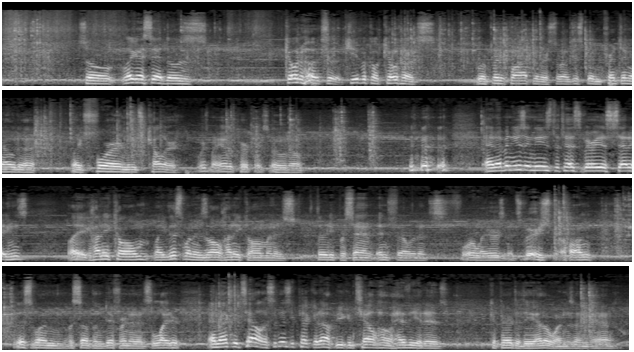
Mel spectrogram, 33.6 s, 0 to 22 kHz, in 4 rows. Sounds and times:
Speech: 1.0s - 2.8s, 3.7s - 12.5s, 14.8s - 24.7s, 25.4s - 33.5s.

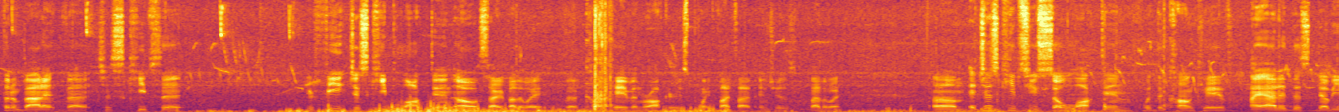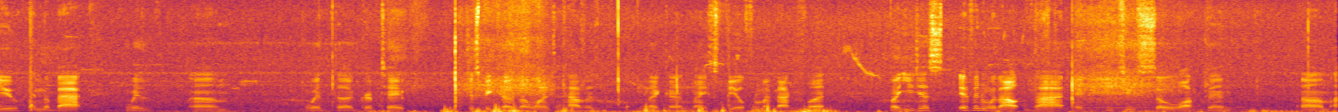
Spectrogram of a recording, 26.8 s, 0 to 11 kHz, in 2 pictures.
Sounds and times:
Insect: 0.0s - 26.7s.

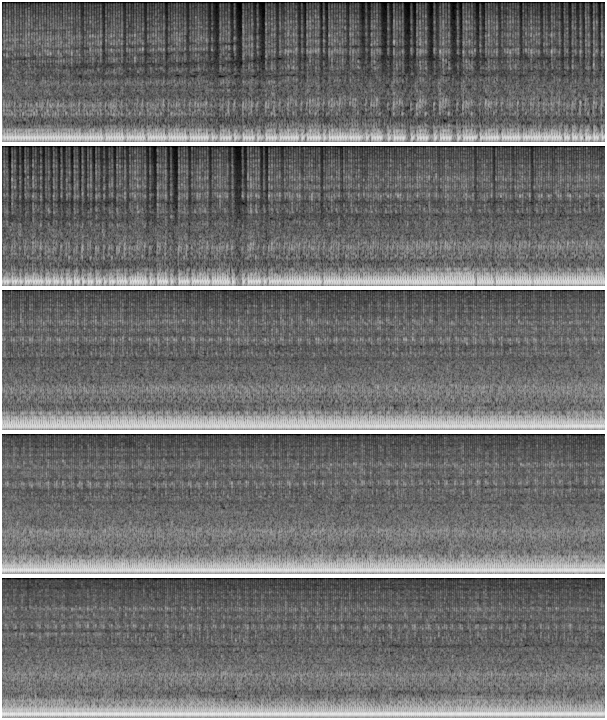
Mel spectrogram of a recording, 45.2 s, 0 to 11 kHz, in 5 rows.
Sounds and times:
Vehicle: 0.0s - 45.2s.

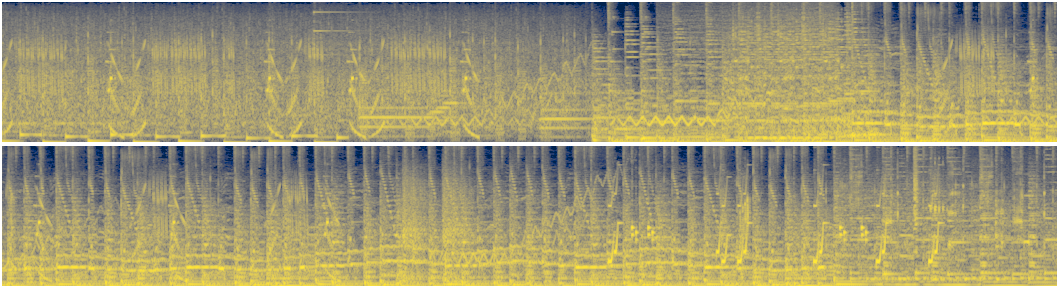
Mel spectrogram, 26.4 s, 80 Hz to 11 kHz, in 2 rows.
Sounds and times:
Music: 0.0s - 26.3s.

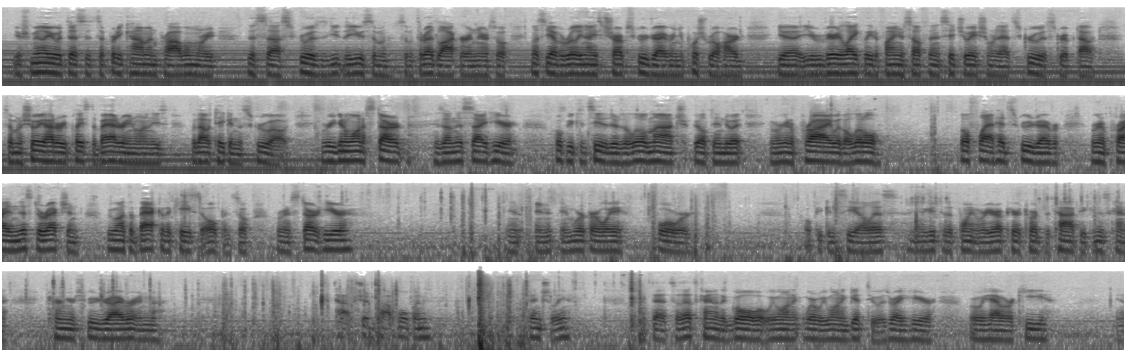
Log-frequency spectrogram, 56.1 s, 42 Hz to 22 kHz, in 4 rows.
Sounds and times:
Speech: 0.2s - 25.1s, 26.0s - 32.5s, 34.4s - 36.8s, 38.1s - 44.2s, 46.3s - 47.6s, 48.6s - 49.3s, 50.2s - 55.3s.

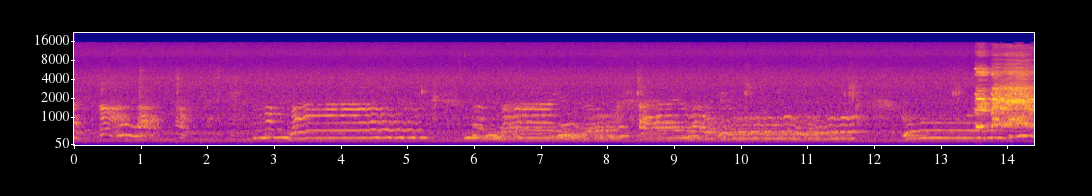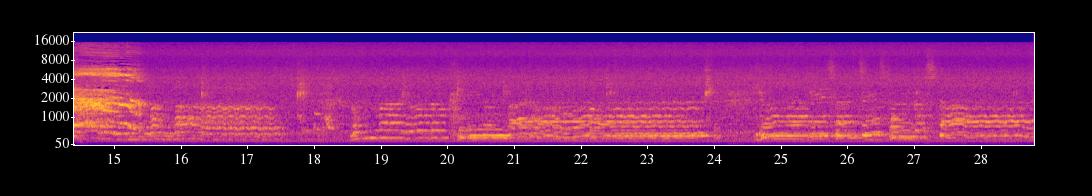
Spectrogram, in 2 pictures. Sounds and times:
Male singing: 0.0s - 1.8s, 2.7s - 17.6s, 18.5s - 28.8s
Choir: 0.0s - 1.9s, 2.7s - 28.8s.

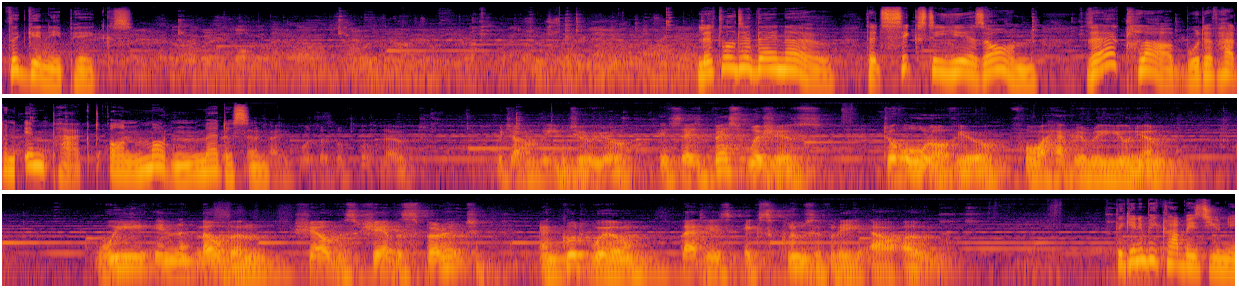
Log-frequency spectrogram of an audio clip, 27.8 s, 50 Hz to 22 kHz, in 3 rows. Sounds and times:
Music: 0.0s - 27.7s.

